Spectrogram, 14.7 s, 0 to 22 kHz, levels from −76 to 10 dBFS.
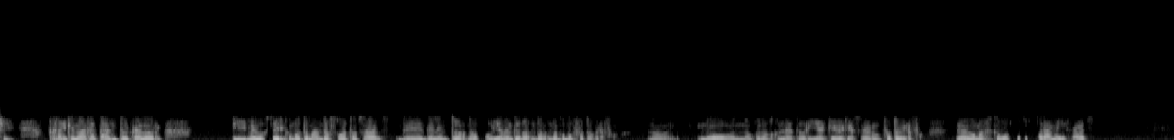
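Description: Throughout, the speech sounds rough, slightly synthetic and cut off above 4 kHz. This is plainly audible G.729 codec damage, which fits 8 kbit/s VoIP coding that rebuilds speech from a filter and sparse pulses.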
